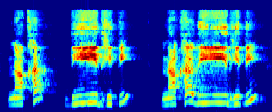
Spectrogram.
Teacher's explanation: దీ పలికినప్పుడు అక్కడ మహాప్రాణం లేదు. మళ్ళీ తర్వాత ధితి అని వచ్చినప్పుడు మహాప్రాణ ధకారం ఉంది.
